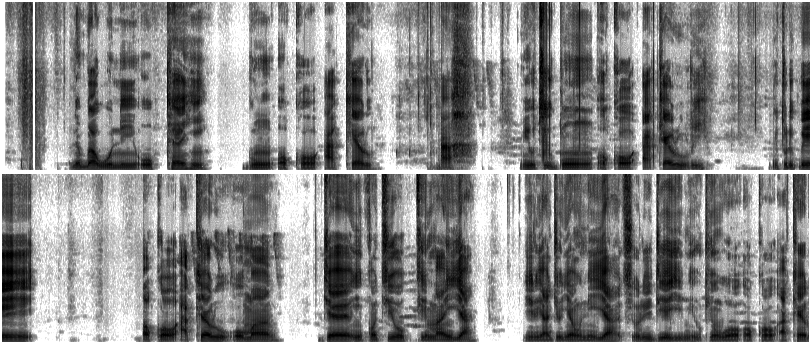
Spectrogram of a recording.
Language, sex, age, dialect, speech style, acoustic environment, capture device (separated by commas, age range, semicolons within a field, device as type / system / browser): Yoruba, male, 45-54, Nigeria - Lagos Yoruba, excited, people talking, mobile / Linux / Chrome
